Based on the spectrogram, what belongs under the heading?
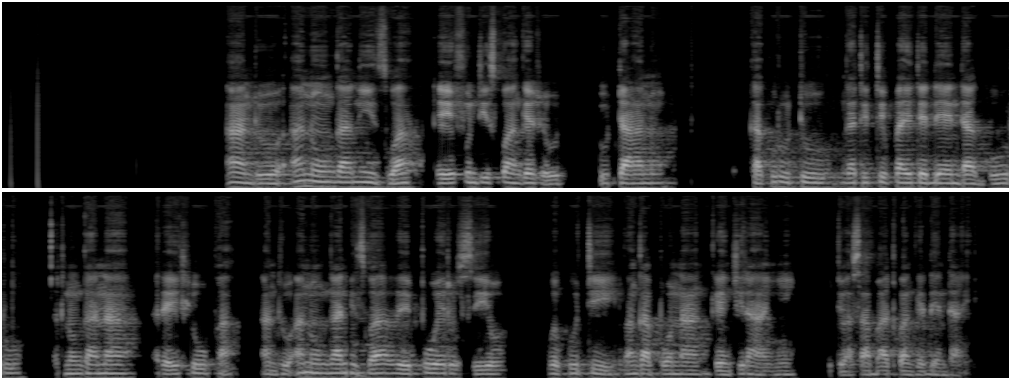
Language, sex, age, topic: Ndau, male, 50+, health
